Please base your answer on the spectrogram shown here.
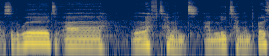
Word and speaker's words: lieutenant: In British English, we call it lieutenant. In American English, they call it lieutenant. Lieutenant is kind of how it's spelt, so that's the kind of phonetic way of saying it, but we say lieutenant.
